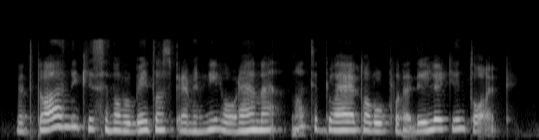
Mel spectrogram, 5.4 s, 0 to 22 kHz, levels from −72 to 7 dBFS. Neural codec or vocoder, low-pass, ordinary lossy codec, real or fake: codec, 16 kHz, 1 kbps, FreqCodec, larger model; none; none; fake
